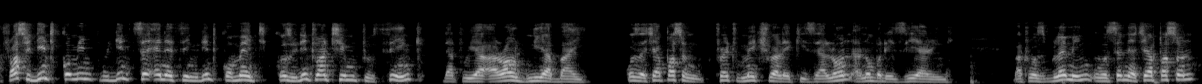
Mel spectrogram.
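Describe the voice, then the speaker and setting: A man gives a report to colleagues over a conference call. His voice is on the high side and somewhat husky, and he circles back over his phrases. The online audio is a bit dull. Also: darkish tone. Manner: repeats words and phrases while recounting. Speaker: member of an organisation reporting to a meeting.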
